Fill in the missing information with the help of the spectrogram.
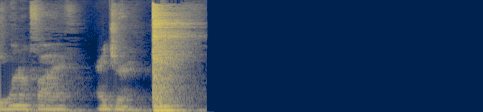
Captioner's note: gavel thuds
